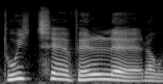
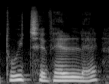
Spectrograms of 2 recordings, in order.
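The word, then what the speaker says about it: Deutsche Welle: DW였는데 찾아보니까 이게 도이체 벨레라고 읽어야 되죠. 도이체 벨레.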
